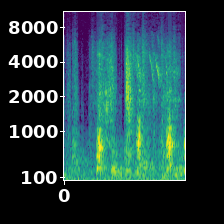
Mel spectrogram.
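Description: A hen clucks in short repeated bursts beside newly hatched chicks, close and fairly loud, with no one speaking.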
